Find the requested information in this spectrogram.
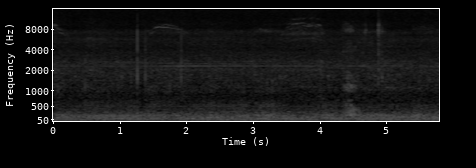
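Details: British Shorthair cat with a yellow coat, indoors as a pet, purring in a low, steady rumbling throb that continues unbroken through the clip, quiet and close, with faint background hum and a few soft clicks.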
